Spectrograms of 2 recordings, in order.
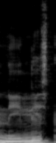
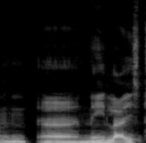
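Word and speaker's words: nihilist: और नहीं लाइस्ट का मीनिंग होता है, इसका प्रोनाउंसिएशन नीलिस्ट नहीं होगा, नहीं लाइस्ट रहेगा।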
